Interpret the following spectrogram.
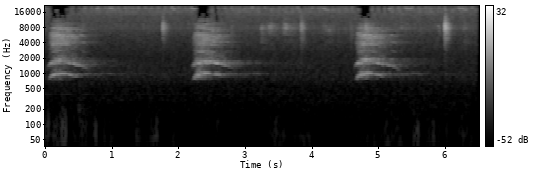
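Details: At night, a red fox in a field behind an apartment gives loud, harsh, hoarse shrieks, each about half a second long, repeated roughly every two and a half seconds.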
